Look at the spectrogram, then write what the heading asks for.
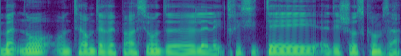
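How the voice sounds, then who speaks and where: On a very clean recording with a silent background, a man with an English accent and a dark, mellow tone speaks at a fairly slow pace in a medium pitch with fairly even intonation. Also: dry, close sound with no echo. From England, London. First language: English (speaking French). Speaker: war reporter, TV journalist. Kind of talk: interview conversation.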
